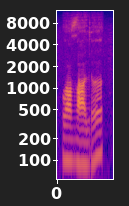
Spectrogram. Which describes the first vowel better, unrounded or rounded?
rounded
